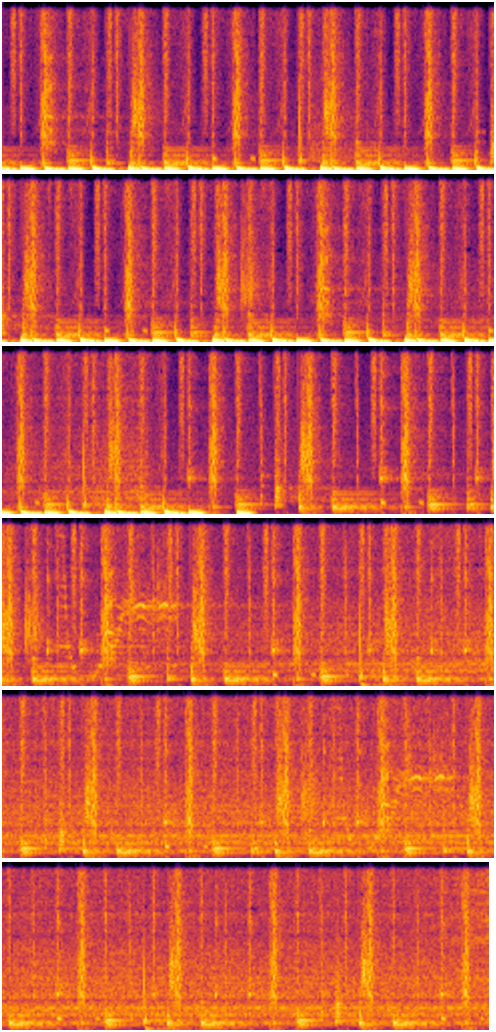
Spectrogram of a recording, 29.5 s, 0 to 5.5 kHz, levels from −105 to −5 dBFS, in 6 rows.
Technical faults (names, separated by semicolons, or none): none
